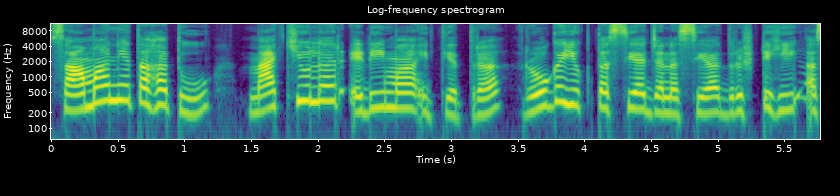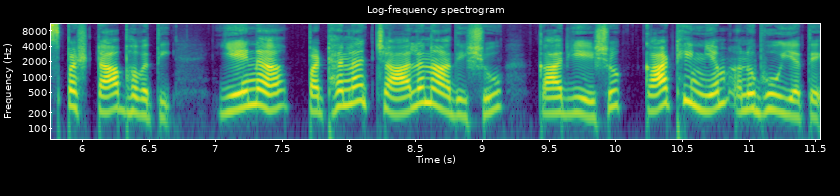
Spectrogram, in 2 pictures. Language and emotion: Sanskrit, neutral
